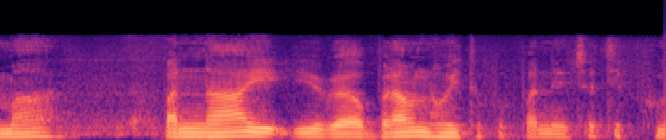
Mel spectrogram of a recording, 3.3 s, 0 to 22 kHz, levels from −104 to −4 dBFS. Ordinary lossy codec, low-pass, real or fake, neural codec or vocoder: none; none; fake; codec, 16 kHz, 0.5 kbps, X-Codec, WavLM features, trained on Multilingual LibriSpeech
